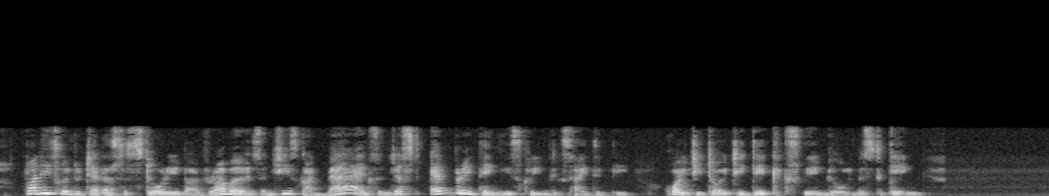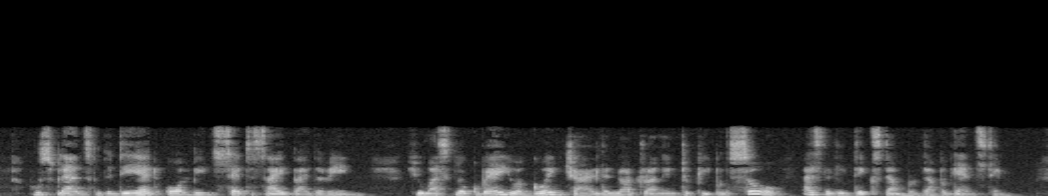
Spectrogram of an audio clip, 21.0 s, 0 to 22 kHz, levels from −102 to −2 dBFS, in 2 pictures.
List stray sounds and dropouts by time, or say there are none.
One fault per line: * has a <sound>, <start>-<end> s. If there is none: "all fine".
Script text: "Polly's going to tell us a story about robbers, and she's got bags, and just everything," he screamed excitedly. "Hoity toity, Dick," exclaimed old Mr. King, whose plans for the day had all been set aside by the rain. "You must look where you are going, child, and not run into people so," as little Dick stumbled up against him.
all fine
